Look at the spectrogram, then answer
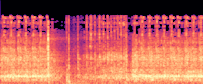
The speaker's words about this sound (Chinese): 嗯，这个电话它不能往往外面拨，但是可以让大家体验现在已经再也看不到的转盘式电话。来，可以听听看它那个原始的声音。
